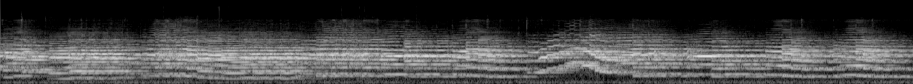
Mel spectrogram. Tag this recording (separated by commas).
Musical instrument, Music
